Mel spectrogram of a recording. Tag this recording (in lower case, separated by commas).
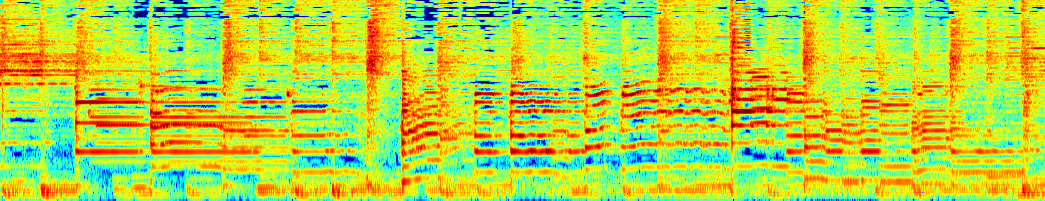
music, musical instrument, inside a small room, plucked string instrument, guitar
